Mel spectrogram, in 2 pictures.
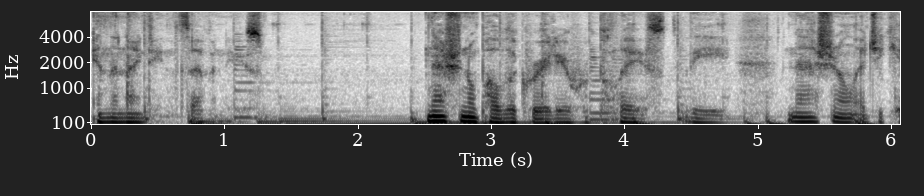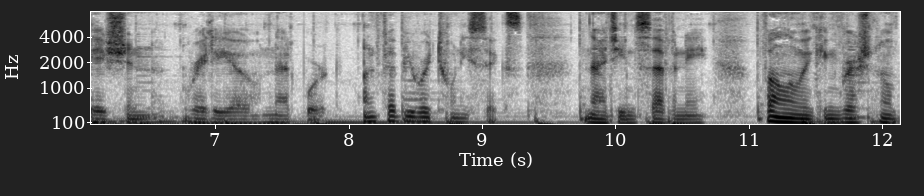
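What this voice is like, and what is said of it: NPR radio announcer voice. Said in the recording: “in an NPR voice”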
